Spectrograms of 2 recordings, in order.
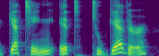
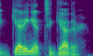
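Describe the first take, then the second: First: 'Getting it together' with every T hard and a full TOO; higher, word-by-word 'Getting it together', unreduced; foreign speaker. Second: Fast linked 'Getting it together', flapped T and tuh; American reductions. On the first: Teacher imitating a foreign speaker, unreduced 'Getting it together'. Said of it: "Unless you are a foreign speaker". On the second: Teacher giving the American way, reduced 'Getting it together'. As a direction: run 'Getting it together' as geddin-it-tuhgether. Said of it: "American speaker will say". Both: Shown as a demonstration.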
